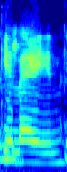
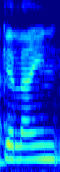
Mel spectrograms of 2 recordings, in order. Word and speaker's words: Ghislaine: Ghislaine. – Ghislaine. – Ghislaine.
